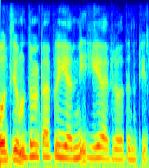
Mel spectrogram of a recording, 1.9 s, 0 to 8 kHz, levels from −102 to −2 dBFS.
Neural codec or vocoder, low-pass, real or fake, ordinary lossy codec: autoencoder, 22.05 kHz, a latent of 192 numbers a frame, VITS, trained on many speakers; 7.2 kHz; fake; none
